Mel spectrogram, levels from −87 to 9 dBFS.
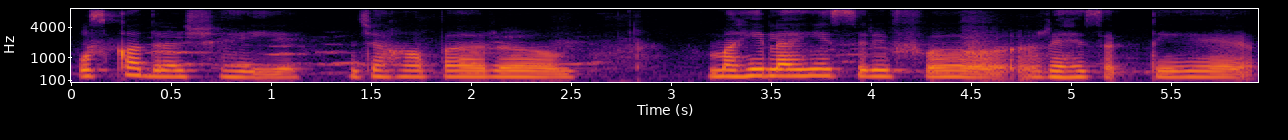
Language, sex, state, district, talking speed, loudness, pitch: Hindi, female, Bihar, Patna, 120 wpm, -19 LUFS, 195 Hz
